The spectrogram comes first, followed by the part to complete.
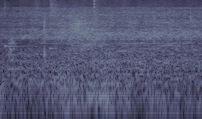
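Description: Quiet, steady outdoor rumble and hiss with no distinct events. The e-bike's hydraulic disc brakes are being tested here and make no squeal.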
